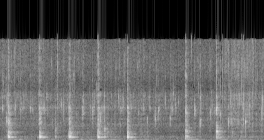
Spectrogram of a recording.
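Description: Garlic frying in a pan while arroz caldo is being made, a steady sizzle broken by a series of sharp stirring clacks at a regular pace, close and moderately loud with no talking.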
